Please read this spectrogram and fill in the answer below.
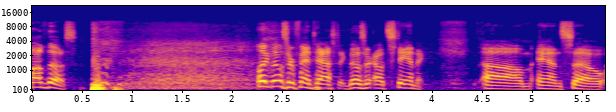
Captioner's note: laugh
